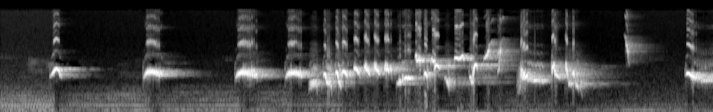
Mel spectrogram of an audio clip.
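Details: White-rumped shama song, used as a lure to prompt other birds to answer: several separate whistled phrases near one pitch, then a fast run of varied rising and falling whistles and chirps, closing with a lone whistle.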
